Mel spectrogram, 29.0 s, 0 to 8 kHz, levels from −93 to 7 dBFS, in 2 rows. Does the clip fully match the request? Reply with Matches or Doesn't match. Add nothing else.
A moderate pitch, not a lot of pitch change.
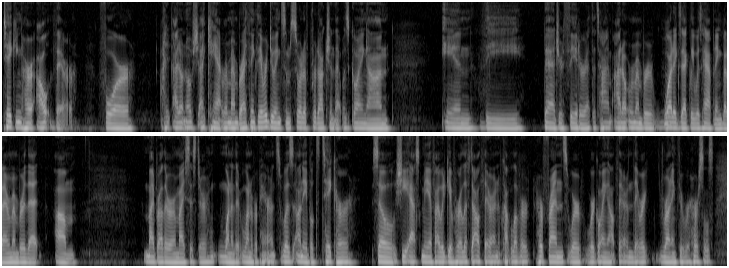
Doesn't match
